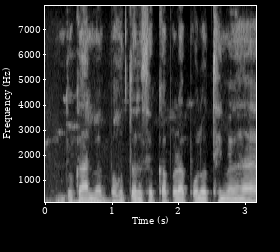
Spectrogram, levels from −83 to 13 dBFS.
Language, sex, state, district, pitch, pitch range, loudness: Hindi, male, Jharkhand, Garhwa, 135 Hz, 130-140 Hz, -17 LUFS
